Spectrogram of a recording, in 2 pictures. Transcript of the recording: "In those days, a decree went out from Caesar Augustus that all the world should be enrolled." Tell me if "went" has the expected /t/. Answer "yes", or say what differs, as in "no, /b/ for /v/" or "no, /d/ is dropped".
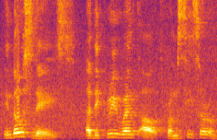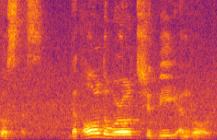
yes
